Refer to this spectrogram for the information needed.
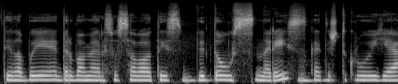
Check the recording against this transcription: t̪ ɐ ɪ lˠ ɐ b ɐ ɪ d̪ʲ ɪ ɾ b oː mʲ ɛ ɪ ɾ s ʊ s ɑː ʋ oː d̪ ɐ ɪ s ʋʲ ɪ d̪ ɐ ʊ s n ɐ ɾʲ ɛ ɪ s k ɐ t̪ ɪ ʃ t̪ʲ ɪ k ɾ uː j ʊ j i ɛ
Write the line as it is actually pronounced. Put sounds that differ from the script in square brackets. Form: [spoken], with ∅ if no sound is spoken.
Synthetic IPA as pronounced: t̪ ɐ ɪ lˠ ɐ b ɐ ɪ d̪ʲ ɪ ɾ b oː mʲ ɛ ɪ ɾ s ʊ s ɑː ʋ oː [t̪] ɐ ɪ s ʋʲ ɪ d̪ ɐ ʊ s n ɐ ɾʲ ɛ ɪ s k ɐ t̪ ɪ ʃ t̪ʲ ɪ k ɾ uː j ʊ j i ɛ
